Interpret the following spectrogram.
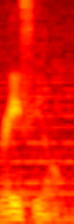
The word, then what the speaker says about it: Raphael: couple more here St Raphael the Archangel oh man a second born is named after him really uh yeah and actually I think I've heard people also pronounce it rayfiel M so what would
